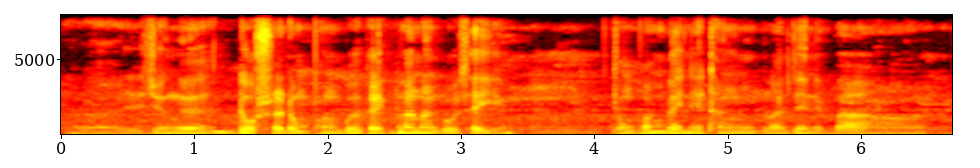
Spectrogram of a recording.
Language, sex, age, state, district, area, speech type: Bodo, male, 30-45, Assam, Chirang, urban, spontaneous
